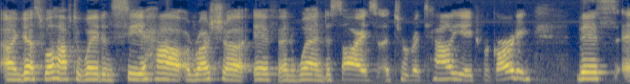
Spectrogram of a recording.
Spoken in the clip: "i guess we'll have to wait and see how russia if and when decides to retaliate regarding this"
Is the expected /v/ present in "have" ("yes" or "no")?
no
